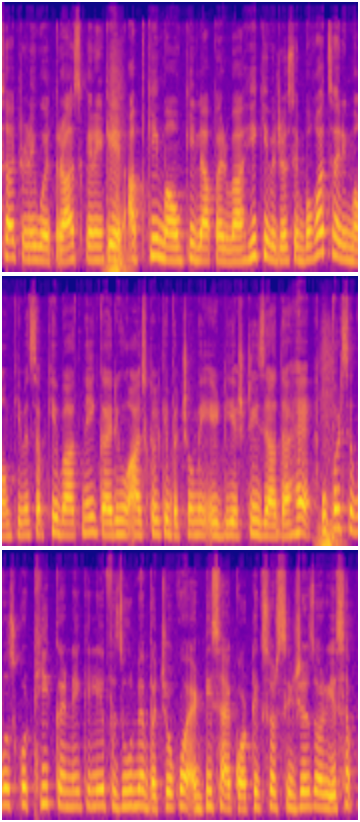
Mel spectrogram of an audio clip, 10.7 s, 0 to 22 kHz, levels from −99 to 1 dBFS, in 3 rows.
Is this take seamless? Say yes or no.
no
